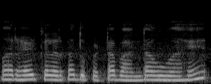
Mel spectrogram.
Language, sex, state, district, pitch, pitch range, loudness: Hindi, female, Bihar, Darbhanga, 210 Hz, 200-220 Hz, -27 LUFS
